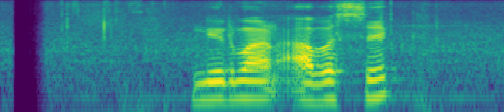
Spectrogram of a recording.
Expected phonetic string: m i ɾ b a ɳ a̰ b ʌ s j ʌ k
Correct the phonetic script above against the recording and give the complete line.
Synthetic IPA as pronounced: n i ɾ m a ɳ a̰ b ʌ s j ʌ k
